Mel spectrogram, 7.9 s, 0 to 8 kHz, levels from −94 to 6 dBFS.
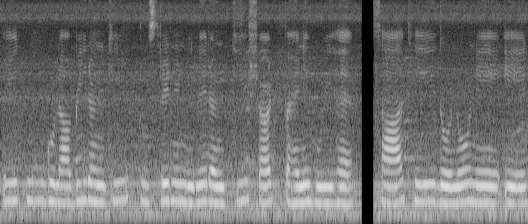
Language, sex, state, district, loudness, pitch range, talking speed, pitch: Hindi, female, Chhattisgarh, Raipur, -15 LUFS, 185-205 Hz, 135 wpm, 195 Hz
